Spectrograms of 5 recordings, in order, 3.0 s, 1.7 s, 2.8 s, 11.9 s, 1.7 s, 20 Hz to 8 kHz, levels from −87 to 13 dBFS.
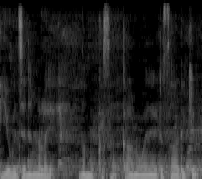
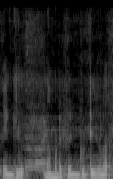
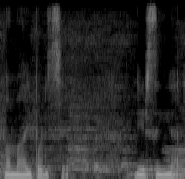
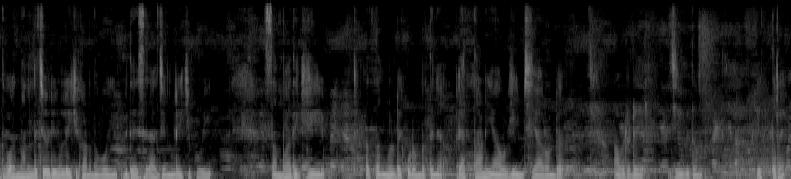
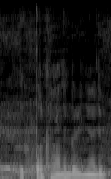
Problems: continuous background conversations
